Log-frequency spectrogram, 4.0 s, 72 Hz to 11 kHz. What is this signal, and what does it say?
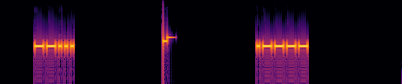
Morse code, heard as a keyed tone, about 40 wpm, 700 Hz. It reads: 7 1
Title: Single Letter-Number Alt 40wpm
